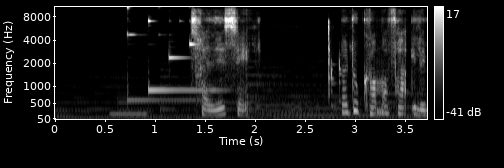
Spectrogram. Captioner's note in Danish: Blip lyd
